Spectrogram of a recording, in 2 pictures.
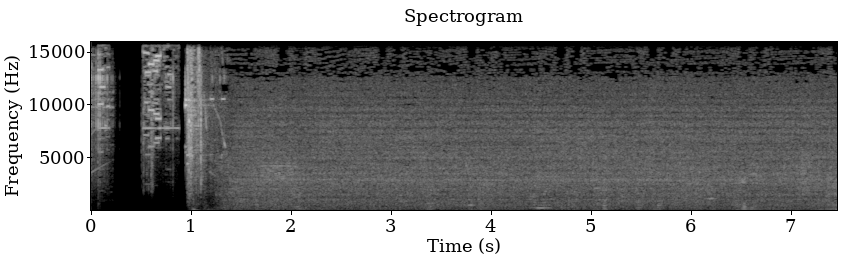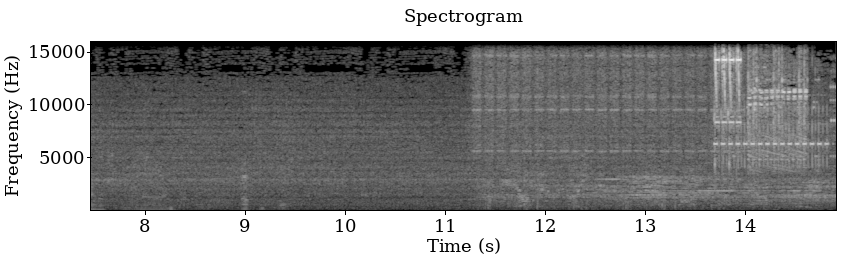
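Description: Radio static hisses and crackles softly.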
